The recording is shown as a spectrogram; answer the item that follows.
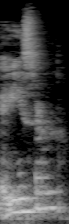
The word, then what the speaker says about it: Azer: Where could I find information about the Acer? Acer? Is that how you say it? Yeah, Azer.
